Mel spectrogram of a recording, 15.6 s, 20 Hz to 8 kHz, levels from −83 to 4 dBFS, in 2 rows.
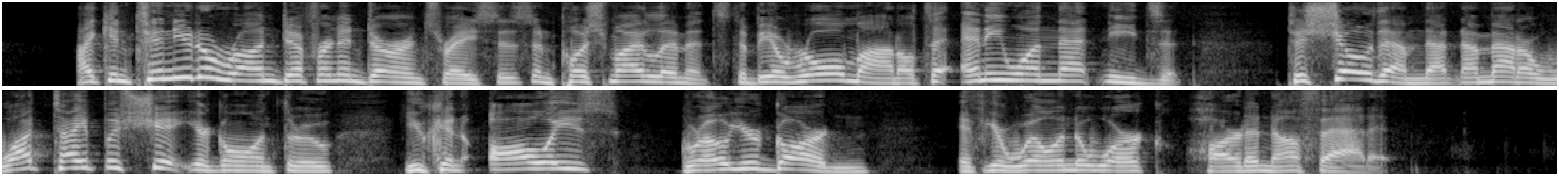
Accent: American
